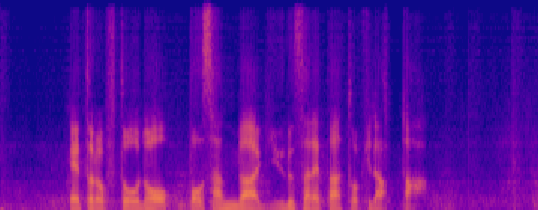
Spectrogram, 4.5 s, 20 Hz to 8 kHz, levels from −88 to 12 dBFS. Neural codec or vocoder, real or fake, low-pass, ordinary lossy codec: codec, 16 kHz, 0.7 kbps, FocalCodec; fake; none; none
